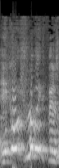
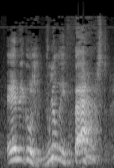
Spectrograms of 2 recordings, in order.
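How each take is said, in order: First: Excited echo. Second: Said in the usual way. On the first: Acted. Teacher voicing Phaethon echoing his dad, thrilled and much higher. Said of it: "And Phaethon's like". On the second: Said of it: "and he's like".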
